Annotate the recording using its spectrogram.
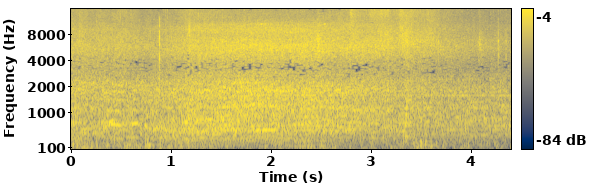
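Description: Steady rushing outdoor background noise of a street market, fading slightly, with wind on the microphone.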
